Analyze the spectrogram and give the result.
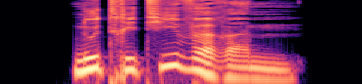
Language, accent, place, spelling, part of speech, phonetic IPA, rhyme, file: German, Germany, Berlin, nutritiverem, adjective, [nutʁiˈtiːvəʁəm], -iːvəʁəm, De-nutritiverem.ogg
- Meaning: strong dative masculine/neuter singular comparative degree of nutritiv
